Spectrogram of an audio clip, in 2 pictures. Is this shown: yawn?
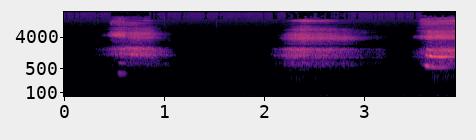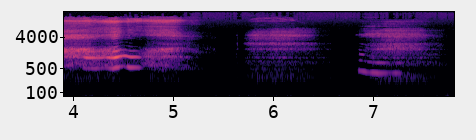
yes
